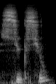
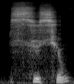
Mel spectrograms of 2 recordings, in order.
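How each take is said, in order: First: The double c is said with a k-s sound. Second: The double c is said with an s sound. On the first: This is the form that should be used. "on devrait prononcer succion" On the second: This is the form everyone actually uses. "mais en fait tout le monde dit succion"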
